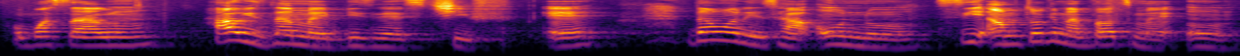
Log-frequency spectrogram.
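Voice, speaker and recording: A woman's voice: on the low side, expressive, normal speed, a bit bright. An actress playing a young Nigerian wife who mixes Igbo and English as she presses her husband for a child. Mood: insistent. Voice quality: insistent, mixing Igbo and English. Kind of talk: film drama.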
